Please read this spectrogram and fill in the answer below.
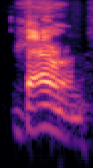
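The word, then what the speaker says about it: bodhrán: We just talked about that last week on the show with Steven Seidenberg, who was explaining to us how it should be pronounced. Bowron.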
